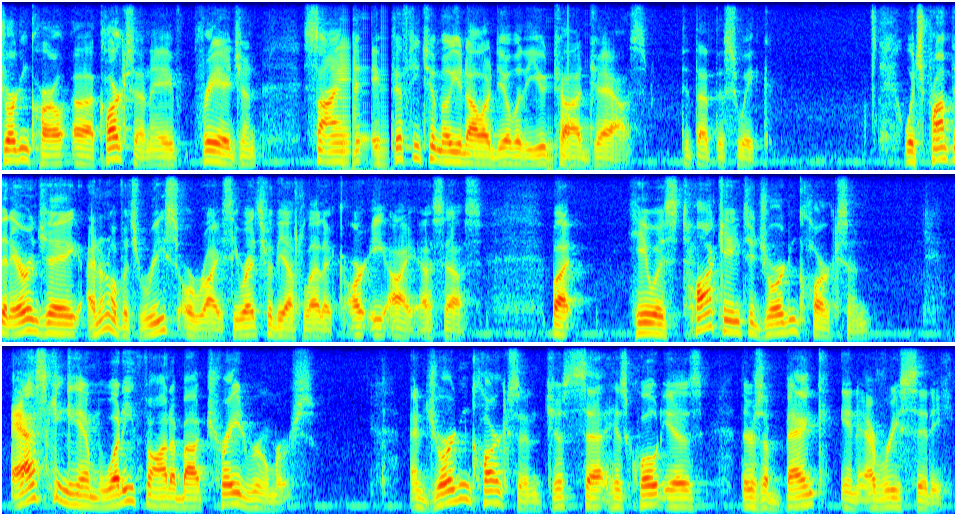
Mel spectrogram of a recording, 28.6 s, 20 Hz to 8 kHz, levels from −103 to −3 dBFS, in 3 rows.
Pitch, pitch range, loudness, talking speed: 115 Hz, 105-135 Hz, -28 LUFS, 150 wpm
